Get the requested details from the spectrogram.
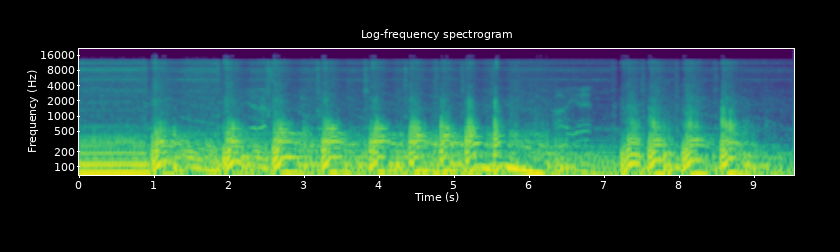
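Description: A car engine revs hard in quick, repeated bursts through a loud exhaust.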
